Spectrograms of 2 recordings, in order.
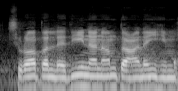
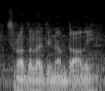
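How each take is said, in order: First: It is recited aloud in a full voice. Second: It is recited quietly in a whisper. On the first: "Itu kalau di apa? Dijaharkan" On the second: "Kalau disirkan"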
